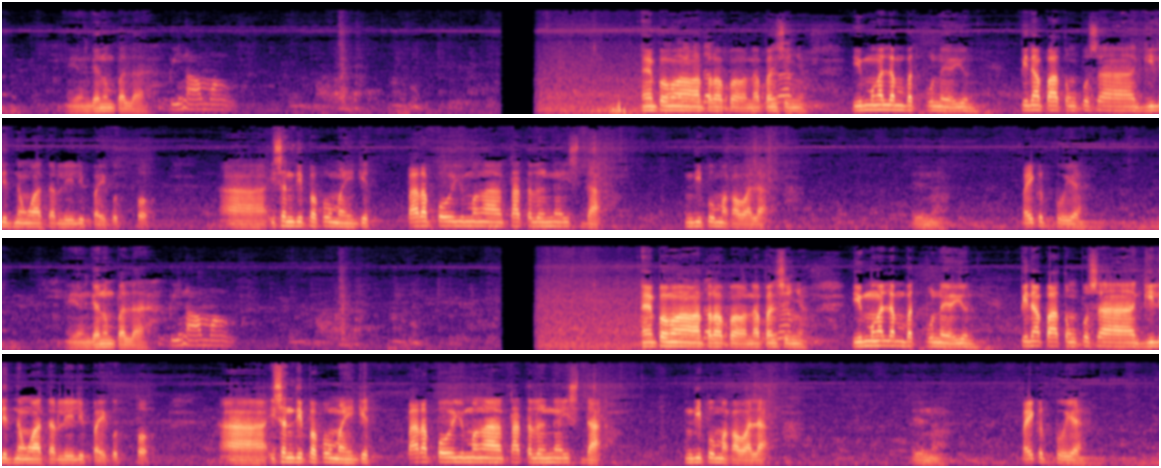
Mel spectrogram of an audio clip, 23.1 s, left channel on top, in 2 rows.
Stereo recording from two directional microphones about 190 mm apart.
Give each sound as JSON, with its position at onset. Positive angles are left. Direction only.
{"t": 0.7, "sound": "speech", "side_deg": 5}
{"t": 1.7, "sound": "speech", "side_deg": -30}
{"t": 6.3, "sound": "a man's voice", "side_deg": 5}
{"t": 13.7, "sound": "a man's voice", "side_deg": 0}
{"t": 18.4, "sound": "a man's voice", "side_deg": 5}
{"t": 21.7, "sound": "a man's voice", "side_deg": 0}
